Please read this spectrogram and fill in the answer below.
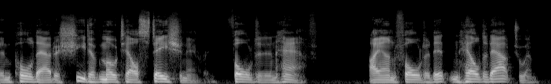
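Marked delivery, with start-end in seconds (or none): none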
